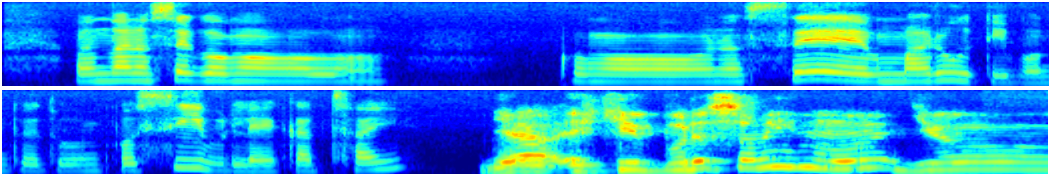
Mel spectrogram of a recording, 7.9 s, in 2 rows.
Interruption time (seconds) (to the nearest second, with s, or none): none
